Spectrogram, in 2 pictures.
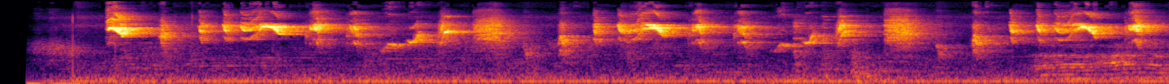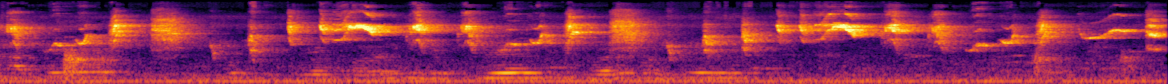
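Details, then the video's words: Long-tailed shrike singing vigorously, recorded as a master track to train other songbirds: dense, very high chattering and whistled notes in rapid uneven bursts, with a steady low electrical hum beneath. "pentet gacor masteran burung murai jawara"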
